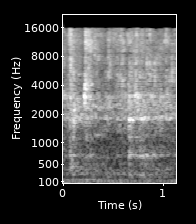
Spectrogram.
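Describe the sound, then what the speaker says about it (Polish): A tap runs steadily at a sink in a pizzeria in Rome. The stream is a soft, continuous splash of water, fairly quiet and close, with no voices. "oto kran odkręcamy, że tutaj nie ma żadnego kurka, tylko proszę, myk i leci woda"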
